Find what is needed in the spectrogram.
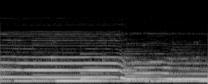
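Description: A woman's voice holds a long wordless note, stepping down to a lower note just over a second in, in a slow lullaby melody. Gently played classical guitar accompanies it.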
